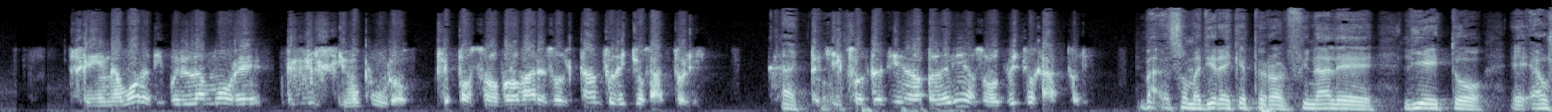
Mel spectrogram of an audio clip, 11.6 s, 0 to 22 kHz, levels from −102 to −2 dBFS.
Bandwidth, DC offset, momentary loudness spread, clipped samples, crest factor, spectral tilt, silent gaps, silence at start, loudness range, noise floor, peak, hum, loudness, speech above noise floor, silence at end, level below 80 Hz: 16 kHz; under 0.1%; 7 LU; under 0.1%; 14 dB; -4.5 dB/octave; none; 0.55 s; 2 LU; -57 dBFS; -4 dBFS; none; -18 LUFS; 39 dB; 0 s; -42 dBFS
